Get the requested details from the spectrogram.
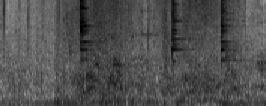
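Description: Metal clangs as a pipe strikes something.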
